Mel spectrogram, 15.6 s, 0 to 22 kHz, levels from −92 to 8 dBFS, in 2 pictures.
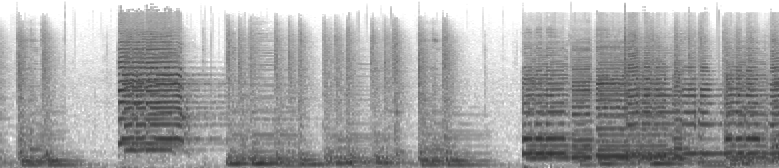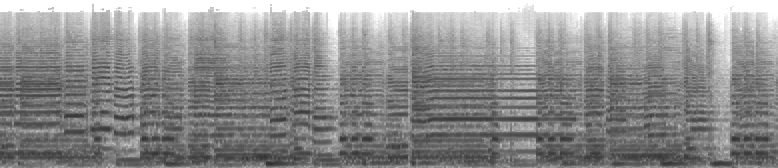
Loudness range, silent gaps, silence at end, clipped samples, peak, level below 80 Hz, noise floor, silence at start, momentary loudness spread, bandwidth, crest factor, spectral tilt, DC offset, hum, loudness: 6 LU; none; 0 s; under 0.1%; 0 dBFS; -44 dBFS; -37 dBFS; 0 s; 13 LU; 17.5 kHz; 16 dB; -4 dB/octave; under 0.1%; none; -15 LUFS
